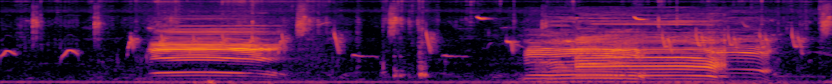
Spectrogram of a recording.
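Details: Grazing cattle in a vast paddy field, one cow calling companions home as dark approaches: two long, bright, strongly harmonic moos about three seconds apart, against a steady low hum and scattered bird chirps.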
